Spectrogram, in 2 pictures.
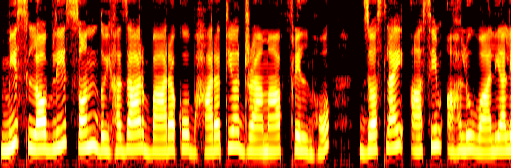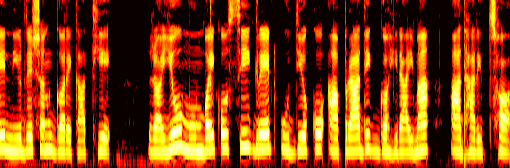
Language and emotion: Nepali, neutral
